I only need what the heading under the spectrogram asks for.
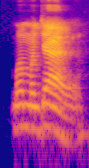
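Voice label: "memejal", Malay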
